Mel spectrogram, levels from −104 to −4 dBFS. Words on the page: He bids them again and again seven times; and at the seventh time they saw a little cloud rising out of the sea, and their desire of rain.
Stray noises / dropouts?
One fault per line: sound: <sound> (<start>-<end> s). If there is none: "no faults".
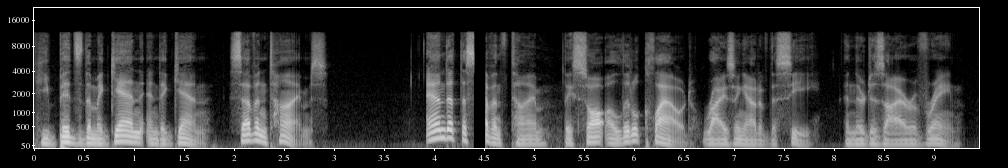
sound: dropout (4.4-4.5 s)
